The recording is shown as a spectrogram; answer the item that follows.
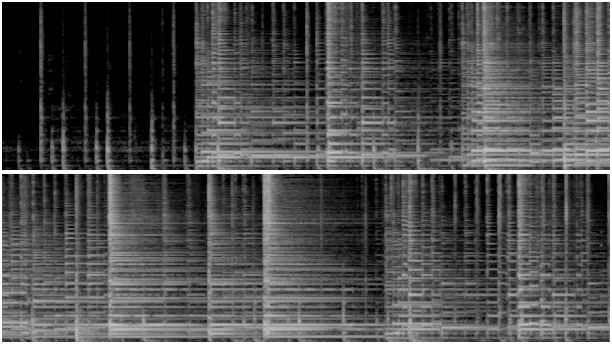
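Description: A few light taps, then, about three seconds in, a solo flamenco guitar starts playing alegrías: picked melodic runs broken by sharp strummed chords.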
